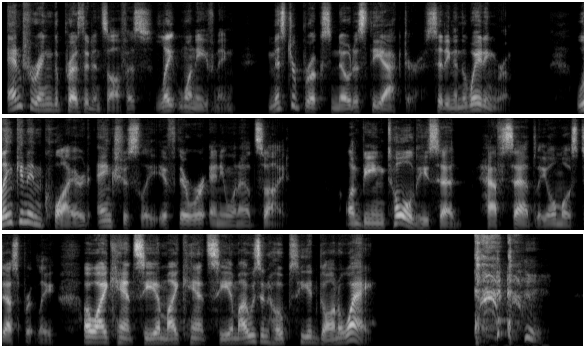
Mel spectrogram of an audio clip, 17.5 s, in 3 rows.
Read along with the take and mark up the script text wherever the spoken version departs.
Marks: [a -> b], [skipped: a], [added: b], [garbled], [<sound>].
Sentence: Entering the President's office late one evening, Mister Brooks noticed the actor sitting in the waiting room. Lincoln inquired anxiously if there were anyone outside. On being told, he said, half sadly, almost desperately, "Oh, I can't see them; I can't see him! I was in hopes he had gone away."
Entering the President's office late one evening, Mister Brooks noticed the actor sitting in the waiting room. Lincoln inquired anxiously if there were anyone outside. On being told, he said, half sadly, almost desperately, "Oh, I can't see [them; -> him] I can't see him! I was in hopes he had gone away." [throat clearing]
